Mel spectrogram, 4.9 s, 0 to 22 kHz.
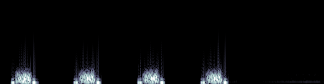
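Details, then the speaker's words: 80-year-old man with recurrent syncope: aortic stenosis, a harsh systolic crescendo-decrescendo murmur filling the gap after each first sound, regular rate near 63 a minute, best heard with the diaphragm at the second right intercostal space. "let's go through the same set of questions as the last case so first What's the timing systolic now what's the shape Crescendo de Crescendo"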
